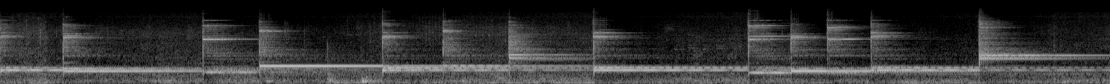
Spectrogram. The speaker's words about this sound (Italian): Sono i suoni della pietra, non sono i miei suoni, tant'è che io opero solo accarezzando la materia e vengono fuori i suoni che sono lì dentro.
